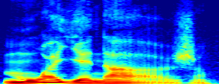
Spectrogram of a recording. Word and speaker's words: moyen âge: petit modification de prononciation on va dire moyenne moyen-âge d'un c'est pour ça que vous avez peut-être entendu moyenne mais en fait on écrit moyen moyen âge va être prononcée moyen-âge d'accord allez ce troisième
